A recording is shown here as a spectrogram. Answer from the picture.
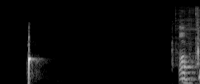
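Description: A single short pop sound effect, a bright plop that dies away almost at once, about a quarter second in. A man's voice starts speaking right at the end.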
